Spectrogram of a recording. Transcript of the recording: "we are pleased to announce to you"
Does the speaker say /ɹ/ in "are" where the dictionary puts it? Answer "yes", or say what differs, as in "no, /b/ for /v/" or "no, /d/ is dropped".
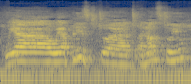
no, /w/ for /ɹ/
